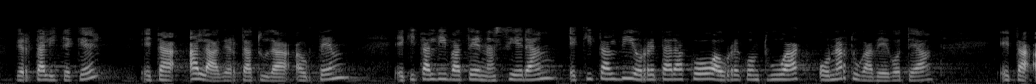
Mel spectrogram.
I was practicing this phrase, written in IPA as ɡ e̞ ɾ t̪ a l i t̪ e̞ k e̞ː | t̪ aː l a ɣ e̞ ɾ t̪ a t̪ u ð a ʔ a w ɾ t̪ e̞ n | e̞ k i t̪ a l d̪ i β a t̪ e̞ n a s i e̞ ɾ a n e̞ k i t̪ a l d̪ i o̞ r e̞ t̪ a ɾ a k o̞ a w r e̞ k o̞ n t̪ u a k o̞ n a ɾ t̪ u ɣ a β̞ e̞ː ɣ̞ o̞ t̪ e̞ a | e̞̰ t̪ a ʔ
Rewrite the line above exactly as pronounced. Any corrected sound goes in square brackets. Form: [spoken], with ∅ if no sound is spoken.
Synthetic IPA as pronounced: ɡ e̞ ɾ t̪ a l i t̪ e̞ k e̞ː | t̪ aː l a ɣ e̞ ɾ t̪ a t̪ u ð a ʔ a w ɾ t̪ e̞ n | e̞ k i t̪ a l d̪ i β a t̪ e̞ n a s i e̞ ɾ a n e̞ k i t̪ a l d̪ i o̞ r e̞ t̪ a ɾ a k o̞ a w r e̞ k o̞ n t̪ u a k o̞ n a ɾ t̪ u ɣ a β̞ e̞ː ɣ̞ o̞ t̪ e̞ a | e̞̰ t̪ a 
